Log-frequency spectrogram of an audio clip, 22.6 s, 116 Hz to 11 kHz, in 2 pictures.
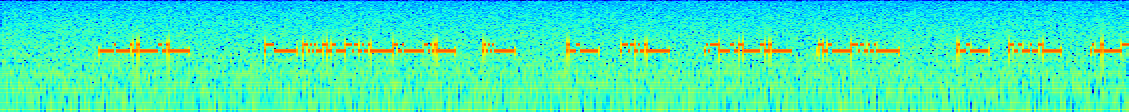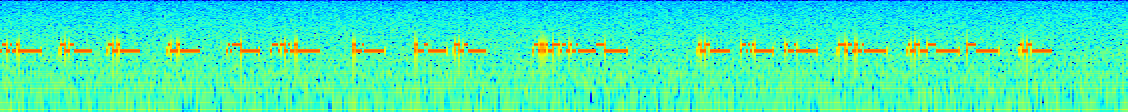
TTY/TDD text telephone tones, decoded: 0948 0467 3808 7871 8013 1784 9241 2992

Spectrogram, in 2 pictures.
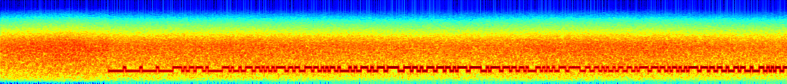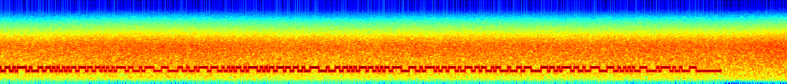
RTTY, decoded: HAREL SKAAT A ETE GRATIFIE DE PLUSIEURS RECOMPENSES POUR SON ALBUM EPONYME.

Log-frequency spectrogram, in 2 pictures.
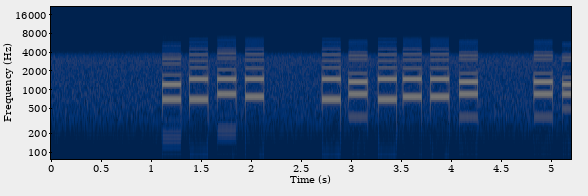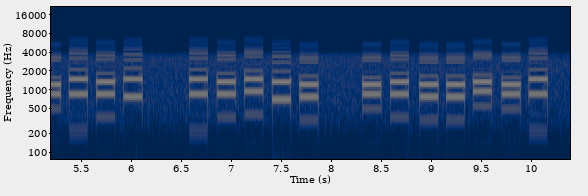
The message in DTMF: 1396 383668 87986 98#24 7844079

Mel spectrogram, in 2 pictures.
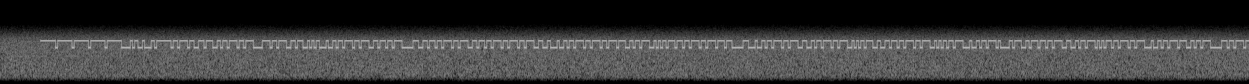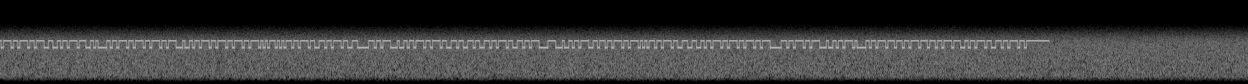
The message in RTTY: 27904 05008 74115 84704 37186 75873 66225 22229 06285 31172

